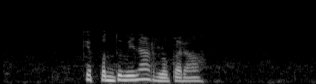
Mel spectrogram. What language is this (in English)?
Catalan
